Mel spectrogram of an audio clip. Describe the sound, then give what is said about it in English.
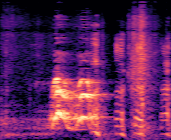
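A dog barks excitedly, two quick, loud bursts within a couple of seconds, the second sharper and higher than the first, as a delivery person brings a MacBook Pro package to the door. “And the dog goes bananas right on cue.”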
